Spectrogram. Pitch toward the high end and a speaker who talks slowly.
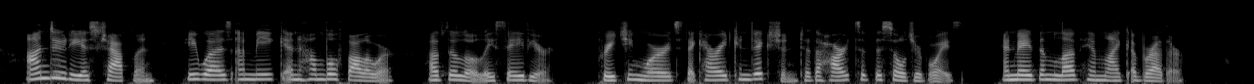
No: high, 205 Hz; average, 175 wpm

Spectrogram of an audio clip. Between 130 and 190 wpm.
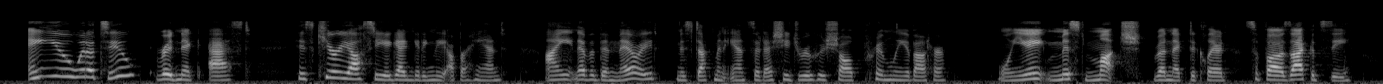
Yes: average, 185 wpm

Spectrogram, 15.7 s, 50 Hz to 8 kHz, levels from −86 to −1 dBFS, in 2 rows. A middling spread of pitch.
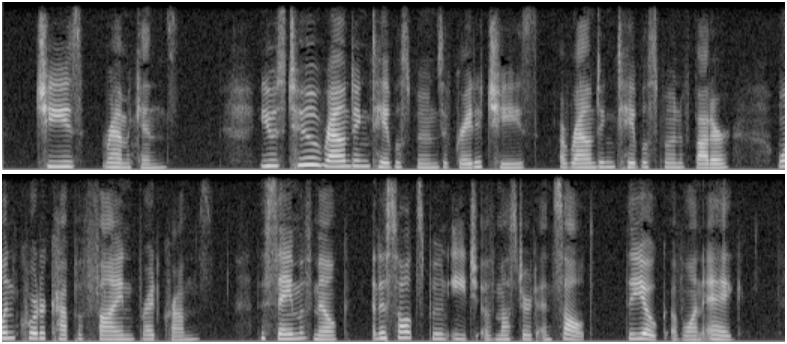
Yes: average, 3.4 semitones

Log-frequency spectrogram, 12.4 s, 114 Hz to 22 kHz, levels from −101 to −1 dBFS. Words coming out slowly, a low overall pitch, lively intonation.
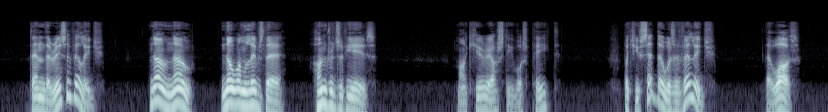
Yes: slow, 130 wpm; low, 120 Hz; wide, 8.8 semitones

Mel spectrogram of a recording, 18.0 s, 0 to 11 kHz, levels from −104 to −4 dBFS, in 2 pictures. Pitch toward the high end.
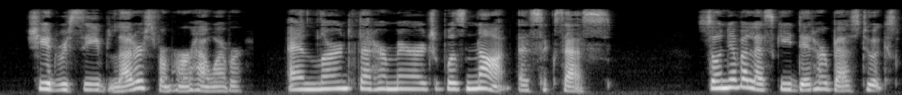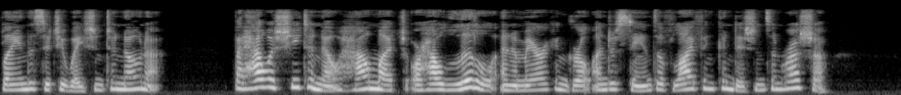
Yes: high, 205 Hz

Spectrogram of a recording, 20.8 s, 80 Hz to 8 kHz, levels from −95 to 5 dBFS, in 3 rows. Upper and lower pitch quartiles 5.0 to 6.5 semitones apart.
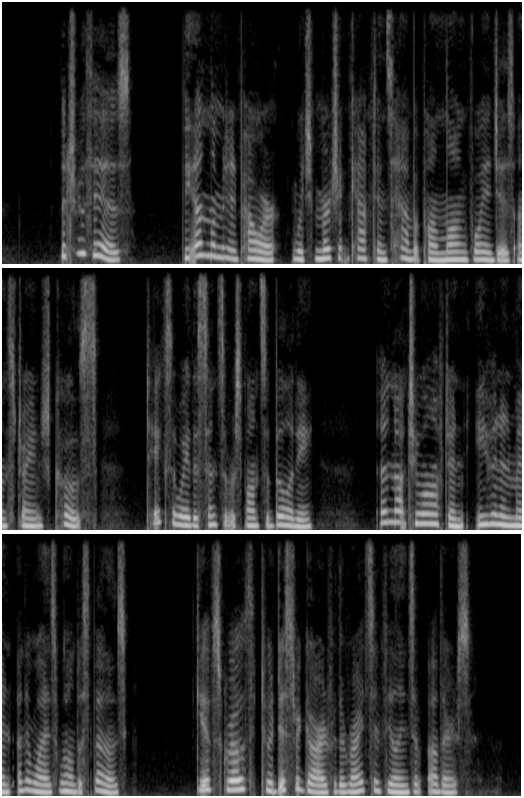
No: average, 3.8 semitones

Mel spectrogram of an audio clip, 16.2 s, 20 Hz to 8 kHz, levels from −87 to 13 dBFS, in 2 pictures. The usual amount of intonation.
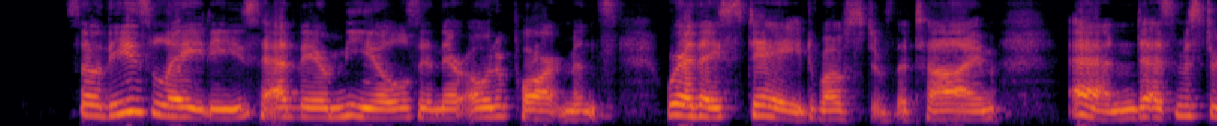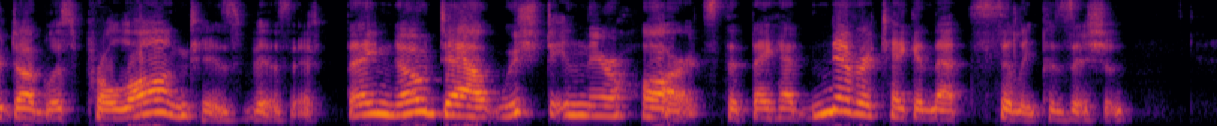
Yes: average, 4.6 semitones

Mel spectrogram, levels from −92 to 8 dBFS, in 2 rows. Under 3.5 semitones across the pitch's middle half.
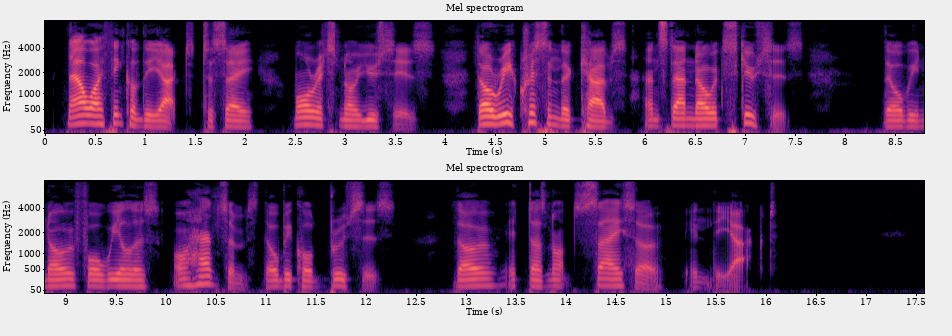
Yes: narrow, 2.5 semitones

